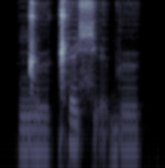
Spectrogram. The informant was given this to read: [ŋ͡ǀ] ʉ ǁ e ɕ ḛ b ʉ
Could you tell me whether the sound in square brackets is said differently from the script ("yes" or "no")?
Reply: yes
